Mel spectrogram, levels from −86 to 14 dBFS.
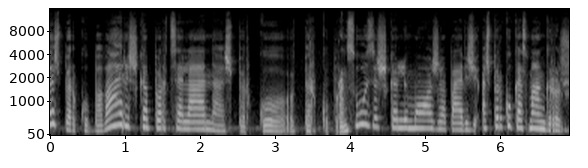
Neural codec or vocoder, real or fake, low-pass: none; real; 14.4 kHz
